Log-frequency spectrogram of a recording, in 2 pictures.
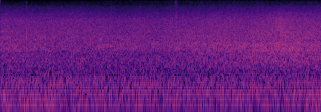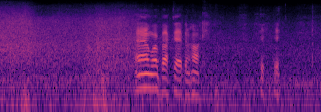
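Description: Wind blows in gusts, rumbling across the microphone outdoors.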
